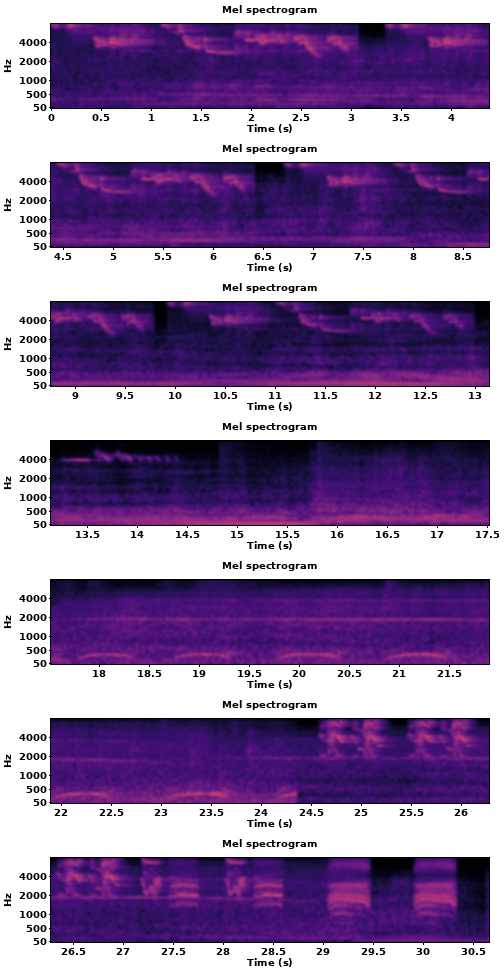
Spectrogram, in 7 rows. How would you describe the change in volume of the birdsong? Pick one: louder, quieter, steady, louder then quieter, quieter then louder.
quieter then louder.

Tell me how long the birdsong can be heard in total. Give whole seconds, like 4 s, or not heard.
30 s.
